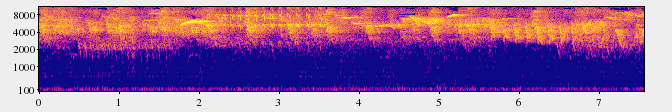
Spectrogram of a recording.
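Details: Insistent high twittering of a lesser spotted woodpecker chick at its nest, fed every few minutes by its parents; rapid repeated thin notes with one louder call near the start.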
